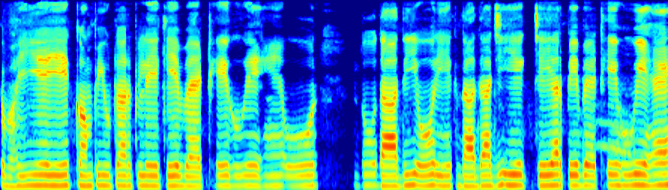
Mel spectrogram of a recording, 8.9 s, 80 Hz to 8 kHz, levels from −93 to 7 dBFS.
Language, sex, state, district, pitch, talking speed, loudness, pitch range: Hindi, male, Bihar, Araria, 155 Hz, 150 wpm, -17 LUFS, 155-160 Hz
